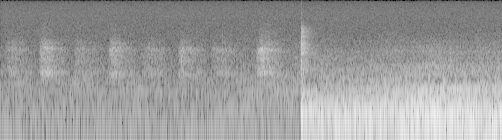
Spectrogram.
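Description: Faint soft sounds repeating about every second and a half, then about six seconds in a loud, steady low rumble starts suddenly and holds.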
